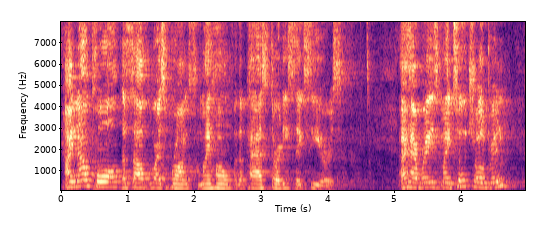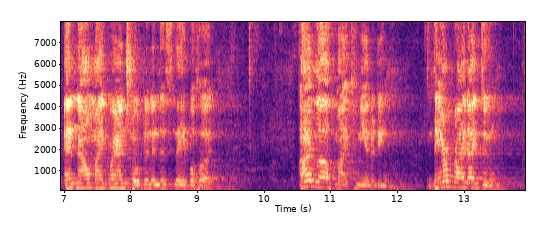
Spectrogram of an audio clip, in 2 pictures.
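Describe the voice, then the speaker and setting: A woman in her sixties gives a prepared statement in a hoarse voice. She is a community coalition leader and reads it earnestly to the people at a town hall. The sound is roomy and comes from well back from the mic. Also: mid-range voice, a little slow. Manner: earnest, reading a personal statement. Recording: echoey hall from far off.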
